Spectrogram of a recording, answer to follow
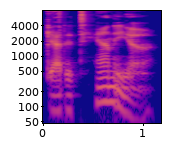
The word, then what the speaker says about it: Gaditania: This whole southern region is called Gaditania, pronounced like Britannia, and the people who live there are called Gaditanos.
